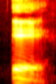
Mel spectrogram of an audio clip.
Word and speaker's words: é: So it's just pronounced eh, eh, eh.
